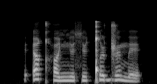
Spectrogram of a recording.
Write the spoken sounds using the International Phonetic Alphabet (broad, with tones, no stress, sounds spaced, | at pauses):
ʔ e˦ qʰ u˨ ɲ y˨ s y˨ ǃ ɯ˦ ɖ͡ʐ ø˦˨ m e˨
